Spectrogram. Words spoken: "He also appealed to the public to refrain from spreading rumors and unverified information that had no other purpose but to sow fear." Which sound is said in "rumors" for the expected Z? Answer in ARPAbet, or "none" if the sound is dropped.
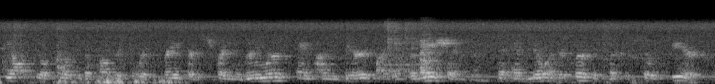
Z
